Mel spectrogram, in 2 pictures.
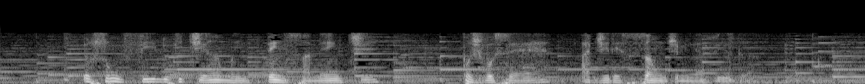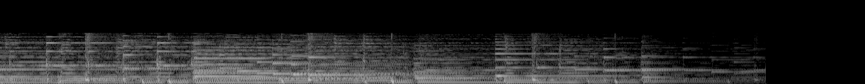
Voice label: MÃE, AMOR DE SEMPRE M, Telemensagens; Dia das Mães; Masc; Telemensagens 2017

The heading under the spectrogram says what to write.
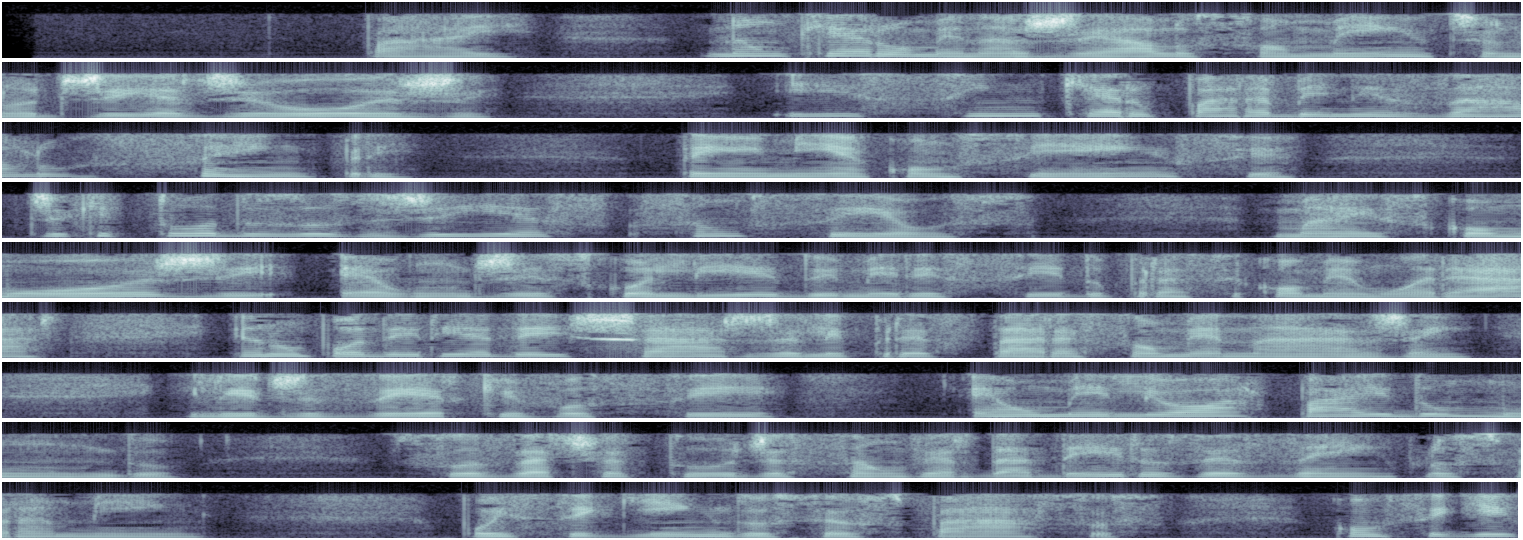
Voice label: Dia dos Pais Feminino, Telemensagens, Só Voz; Telemensagens 2017

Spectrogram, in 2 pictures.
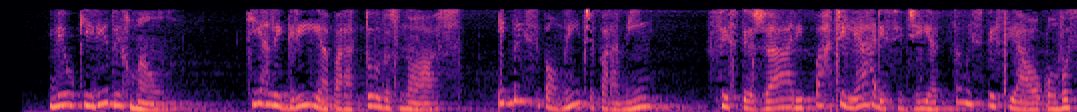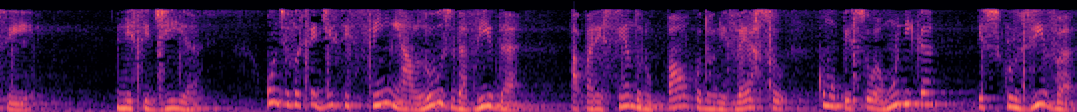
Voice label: IRMAO, Telemensagens, Aniversarios, fem; Telemensagens 2017

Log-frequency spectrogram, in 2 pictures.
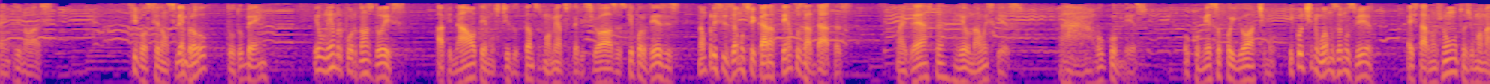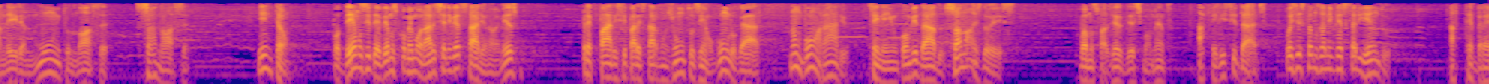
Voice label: PAQUERA M

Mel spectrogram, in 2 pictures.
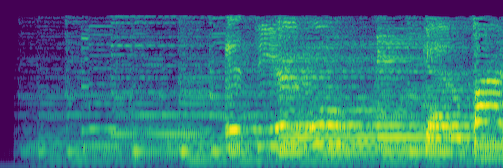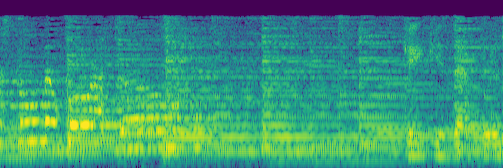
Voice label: Feliz Ano Novo Feminino, Telemensagens; Natal e Ano novo

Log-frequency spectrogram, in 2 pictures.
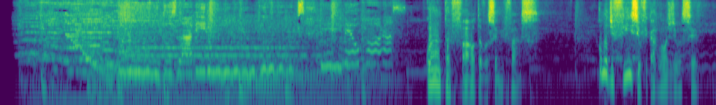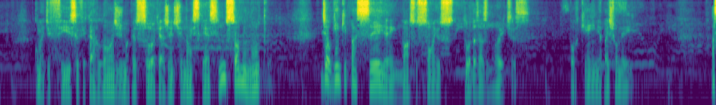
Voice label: SAUDADES MASC; Telemensagens 2017

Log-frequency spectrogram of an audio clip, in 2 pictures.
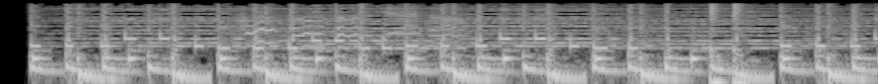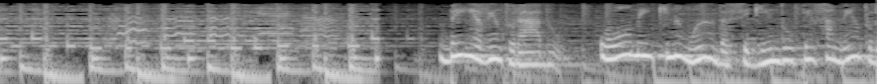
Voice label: Telemensagens, Aniversários, Fem; ANIV. EVANGÉLICO GERAL

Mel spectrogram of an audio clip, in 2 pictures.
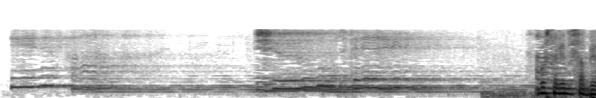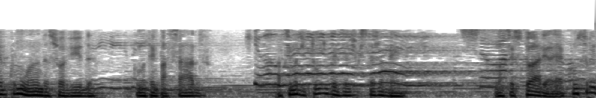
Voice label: Quero Te Encontrar Masculino

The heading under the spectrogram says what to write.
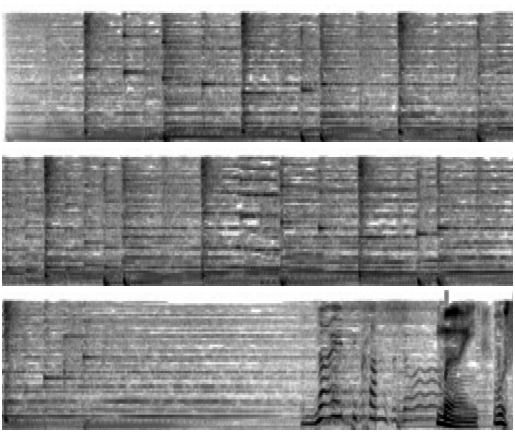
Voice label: FILHO, Telemensagens Dia das Mães, Masc; Telemensagens 2017

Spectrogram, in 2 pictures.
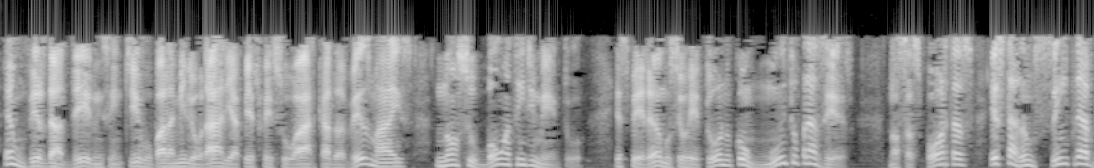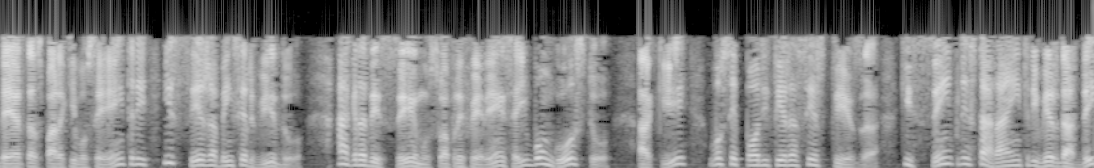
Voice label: CLIENTE ADVOGADO (M); Profissionais; masc; Telemensagens 2017

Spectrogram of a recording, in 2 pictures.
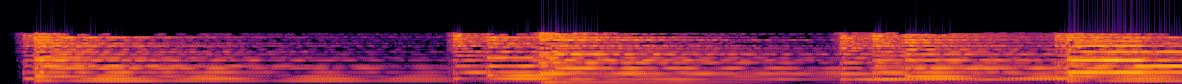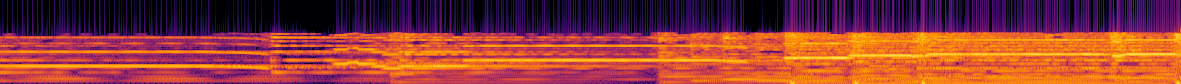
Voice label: Mensagem Romântica Masculino

